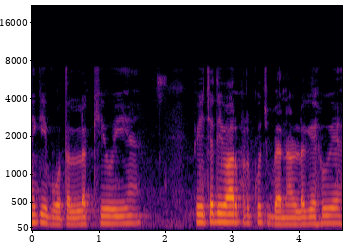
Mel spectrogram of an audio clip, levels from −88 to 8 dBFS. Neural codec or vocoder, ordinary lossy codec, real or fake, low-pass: none; none; real; 7.2 kHz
